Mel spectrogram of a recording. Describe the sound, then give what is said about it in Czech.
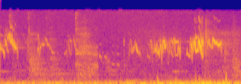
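A pet budgerigar named Kuba Andulák chirps and twitters in quick high bursts, with a few soft tapping knocks as it taps against its cage while watching over the cooking. No one speaks. “Ten zvuk, který jste slyšeli u kořice, nepatřil z kořici, ale Kubovi Andulákovi, který nám tady klepe do klece.”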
